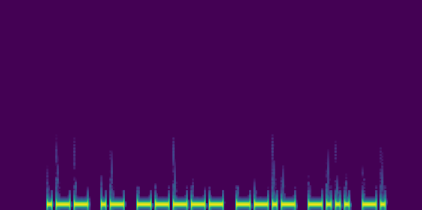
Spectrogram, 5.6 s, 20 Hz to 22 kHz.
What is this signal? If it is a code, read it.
Morse code, heard as a keyed tone, about 21 wpm, 700 Hz. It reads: WA0QBN
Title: USA Call Signs - 6 Characters - Repeated 3x - 20wpm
